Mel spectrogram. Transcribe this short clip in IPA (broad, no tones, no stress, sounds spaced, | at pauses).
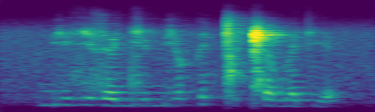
bʲ u zʲ u z ø dʲ u bʲ ɔ k ɛ ǀ ə ǁ əː b ɛ tʲ ɛ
